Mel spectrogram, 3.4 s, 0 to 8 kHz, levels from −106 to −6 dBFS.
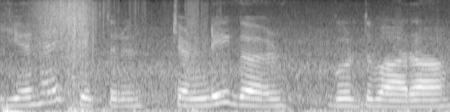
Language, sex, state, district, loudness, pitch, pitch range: Hindi, female, Chandigarh, Chandigarh, -16 LUFS, 185 Hz, 175-200 Hz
